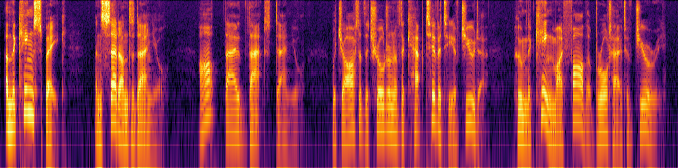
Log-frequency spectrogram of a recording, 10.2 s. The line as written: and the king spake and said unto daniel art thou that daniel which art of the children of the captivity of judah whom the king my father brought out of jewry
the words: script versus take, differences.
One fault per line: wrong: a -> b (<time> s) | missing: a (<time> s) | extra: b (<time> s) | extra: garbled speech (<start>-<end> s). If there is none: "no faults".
no faults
